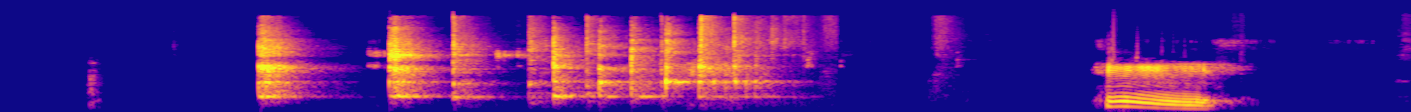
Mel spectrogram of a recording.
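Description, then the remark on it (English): A run of sharp taps on an unbreakable plastic beer glass, each with a short bright ring, starting spaced and speeding into a quick patter. A brief buzzy tone with a falling pitch follows after a pause. “Wait, that actually does not sound like glass though. It's not glass. It's unbreakable glass.”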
